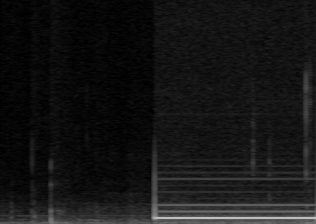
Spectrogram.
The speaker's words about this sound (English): It's ringing. Can you hear it?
